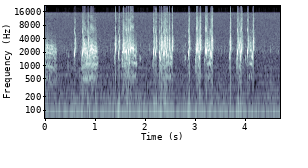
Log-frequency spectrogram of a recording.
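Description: Common quail giving harsh, rasping bursts, then quicker clipped notes grouped in threes, each about a fifth of a second, over a low steady hum.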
